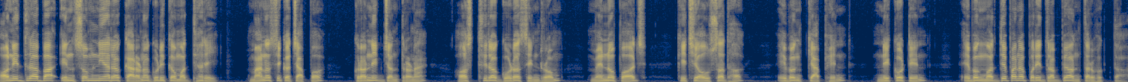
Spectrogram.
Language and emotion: Odia, neutral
